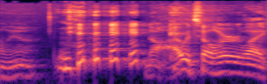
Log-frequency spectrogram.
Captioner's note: laughs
